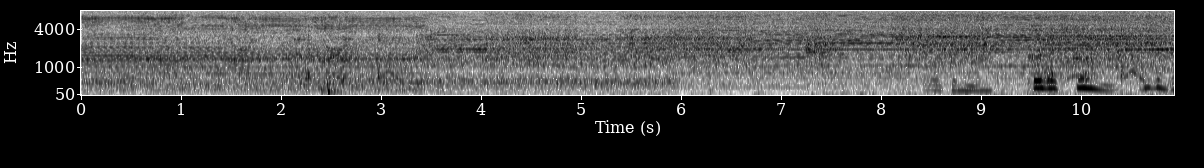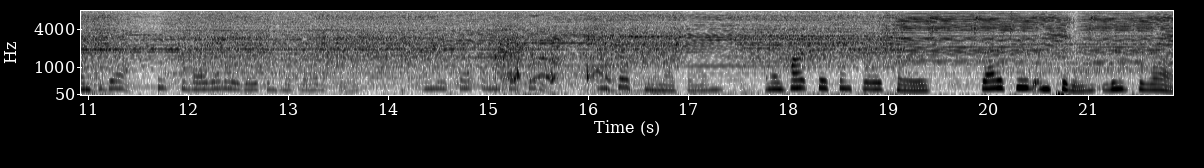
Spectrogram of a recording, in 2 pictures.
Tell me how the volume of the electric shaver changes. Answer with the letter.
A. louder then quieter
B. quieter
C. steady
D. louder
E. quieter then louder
C.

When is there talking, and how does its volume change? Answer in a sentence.
The talking can be heard from 8.4 to 21.8 s, getting quieter then louder.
